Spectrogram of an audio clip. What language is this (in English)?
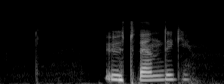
Swedish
